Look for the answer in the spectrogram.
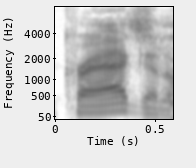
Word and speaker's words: Cryogonal: Cryogonal. Yeah. So, again, the second syllable is the emphasis there. Cryogonal.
